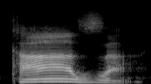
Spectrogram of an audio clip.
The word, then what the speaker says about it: casa: que o s eh se é dentro no meio da palavra, se encontra no meio da palavra e é só um s, ele vai ter o som de Z, tá? Z, casa, né?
